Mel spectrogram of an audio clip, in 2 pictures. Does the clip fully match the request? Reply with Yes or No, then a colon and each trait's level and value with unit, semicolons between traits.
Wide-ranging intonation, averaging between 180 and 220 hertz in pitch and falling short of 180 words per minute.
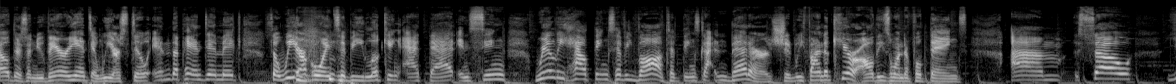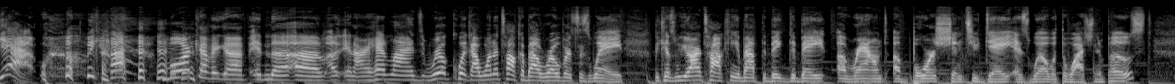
No: wide, 6.6 semitones; high, 190 Hz; fast, 205 wpm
